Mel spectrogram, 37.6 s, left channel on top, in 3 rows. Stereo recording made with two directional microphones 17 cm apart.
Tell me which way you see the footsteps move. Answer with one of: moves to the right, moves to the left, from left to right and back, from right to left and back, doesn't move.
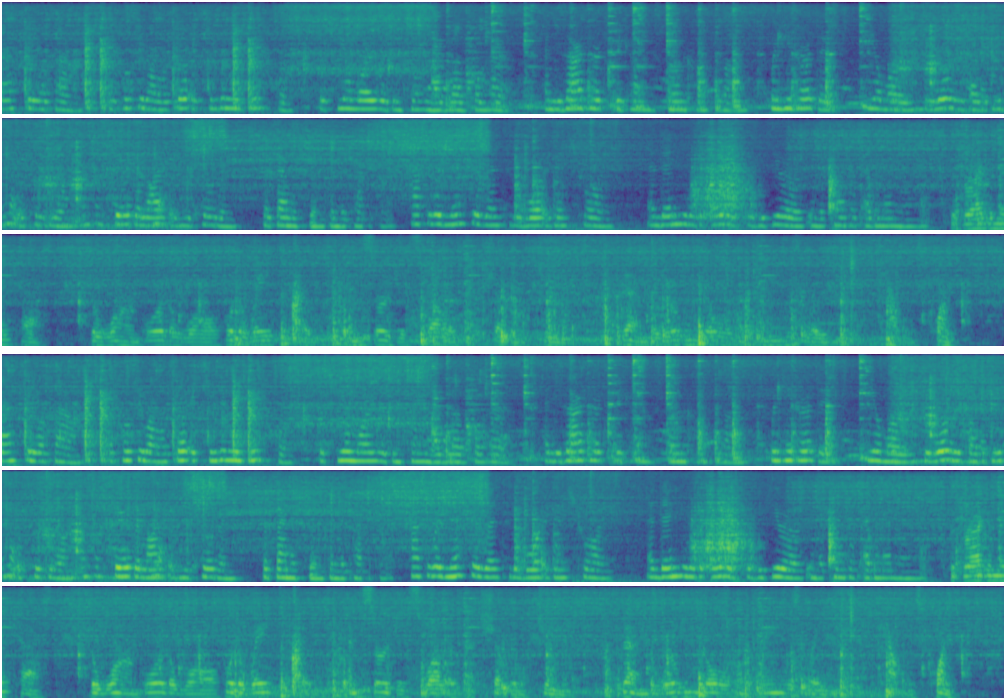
from right to left and back.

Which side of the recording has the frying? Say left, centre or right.
right.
